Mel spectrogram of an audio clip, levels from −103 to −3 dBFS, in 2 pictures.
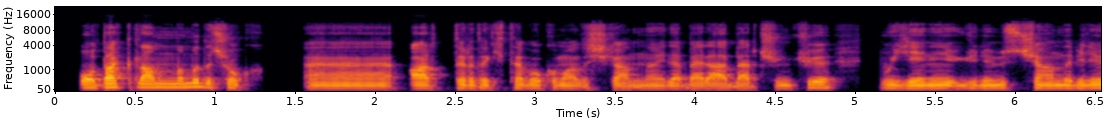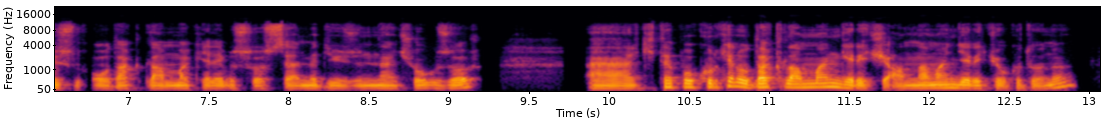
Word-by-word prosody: Odaklanmamı 125 Hz, +3 st, +4 dB
da -, -, 0 dB
çok, -, -, -4 dB, 0.3 s
eee, 95 Hz, -, -1 dB, 0.6 s
arttırdı 100 Hz, 0 st, +1 dB
kitap 100 Hz, -2 st, -5 dB
okuma 95 Hz, -1 st, -3 dB
alışkanlığıyla 90 Hz, +1 st, -4 dB
beraber. 85 Hz, -1 st, -1 dB
Çünkü 110 Hz, +3 st, -3 dB, 0.3 s
bu 100 Hz, -, -2 dB
yeni 95 Hz, +1 st, +2 dB
günümüz 95 Hz, +1 st, -2 dB
çağında 100 Hz, -1 st, 0 dB
biliyorsun 100 Hz, +1 st, -1 dB
odaklanmak, 95 Hz, 0 st, -3 dB
hele 95 Hz, -1 st, -2 dB
bir -, -, -6 dB
sosyal 90 Hz, 0 st, -3 dB
medya 95 Hz, 0 st, -2 dB
yüzünden, 90 Hz, +1 st, -3 dB
çok 100 Hz, +2 st, -4 dB
zor. 100 Hz, -, +1 dB, 0.7 s
Aaa, 90 Hz, -1 st, +1 dB
kitap 110 Hz, +9 st, -3 dB
okurken 130 Hz, +4 st, +3 dB
odaklanman 130 Hz, 0 st, +5 dB
gerekiyor, 100 Hz, -5 st, +1 dB
anlaman 95 Hz, +4 st, +2 dB
gerekiyor 100 Hz, -3 st, +1 dB
okuduğunu. 125 Hz, -, -4 dB
95 Hz, 140 wpm, -25 LUFS, 90-110 Hz, 0.7 s, odaklanman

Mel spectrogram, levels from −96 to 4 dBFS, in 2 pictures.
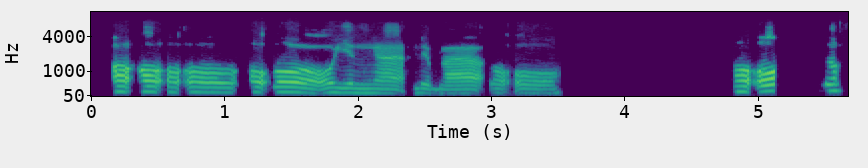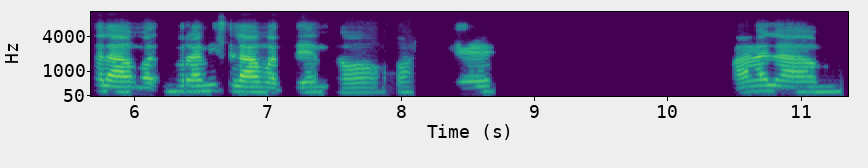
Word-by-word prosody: Oo, 210 Hz, 0 st, +1 dB, 0.2 s
oo, 195 Hz, +1 st, -5 dB, 0.4 s
oo, 195 Hz, 0 st, -1 dB, 0.2 s
oh 180 Hz, -, -5 dB
'yun 165 Hz, -2 st, -10 dB
nga, 155 Hz, -1 st, -5 dB
'di 165 Hz, -1 st, -14 dB
ba? 150 Hz, 0 st, -4 dB
Oo. 155 Hz, -1 st, -11 dB, 1.3 s
Oo, 210 Hz, +1 st, +1 dB, 0.4 s
'yun 245 Hz, 0 st, -5 dB
salamat, 200 Hz, -4 st, +6 dB
maraming 220 Hz, +2 st, +1 dB
salamat 200 Hz, -3 st, +7 dB
din, 195 Hz, +1 st, 0 dB, 0.2 s
'no. 185 Hz, +2 st, -4 dB
Oh, 195 Hz, 0 st, -7 dB, 0.3 s
sige. 205 Hz, +1 st, -2 dB, 1.8 s
Paalam. 205 Hz, -2 st, +2 dB
200 Hz, 100 wpm, -23 LUFS, 175-210 Hz, 1.8 s, salamat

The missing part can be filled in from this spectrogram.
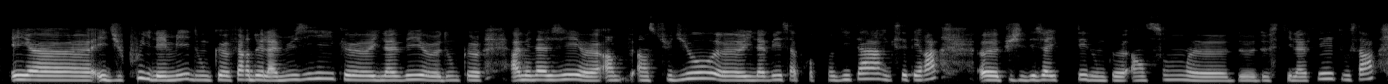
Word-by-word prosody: et 215 Hz, 0 st, +8 dB
heu 195 Hz, -1 st, +4 dB
et 210 Hz, -, +2 dB
du 190 Hz, 0 st, -5 dB
coup, 295 Hz, -, -4 dB
il 250 Hz, -8 st, +1 dB
aimait 200 Hz, +5 st, +3 dB
donc, 205 Hz, -2 st, -5 dB
heu, 205 Hz, -2 st, +4 dB
faire 215 Hz, +1 st, +1 dB
de 210 Hz, 0 st, +3 dB
la 190 Hz, -2 st, +3 dB
musique, 250 Hz, +6 st, -3 dB
heu, 200 Hz, -2 st, +3 dB
il 195 Hz, 0 st, 0 dB
avait, 205 Hz, +3 st, +2 dB
heu, 190 Hz, -2 st, 0 dB
donc, 195 Hz, +1 st, -8 dB
heu, 190 Hz, -1 st, +1 dB, 0.3 s
aménagé, 210 Hz, +3 st, +3 dB
heu, 185 Hz, -1 st, +4 dB
un 195 Hz, 0 st, -1 dB
pf -, -, -14 dB
un 195 Hz, -1 st, -2 dB
studio, 240 Hz, +8 st, -1 dB
heu, 195 Hz, -5 st, +2 dB
il 190 Hz, 0 st, -2 dB
avait 195 Hz, +3 st, 0 dB
sa 205 Hz, -1 st, -6 dB
propre 195 Hz, 0 st, -11 dB
guitare, 250 Hz, +5 st, 0 dB
et 205 Hz, -, -7 dB
cetera. 220 Hz, +4 st, -1 dB, 0.4 s
Heu, 195 Hz, 0 st, +6 dB
puis 195 Hz, +2 st, -10 dB
j'ai 195 Hz, 0 st, -6 dB
déjà 205 Hz, +1 st, +2 dB
écouté 205 Hz, +3 st, -4 dB
donc, 185 Hz, -2 st, -6 dB
heu, 180 Hz, -1 st, 0 dB
un 185 Hz, +1 st, -5 dB
son, 215 Hz, +2 st, -8 dB
heu, 175 Hz, -2 st, +1 dB
de 180 Hz, -1 st, -4 dB
de 180 Hz, +1 st, -8 dB
ce 175 Hz, -, -16 dB
qu'il 185 Hz, -, -7 dB
a 175 Hz, -, -2 dB
fait, 255 Hz, +9 st, -3 dB
tout 215 Hz, -3 st, -9 dB
ça. 240 Hz, +6 st, -2 dB
200 Hz, 220 wpm, -24 LUFS, 190-220 Hz, 0.4 s, et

